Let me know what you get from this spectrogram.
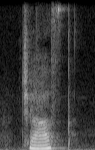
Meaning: part (of a whole)
- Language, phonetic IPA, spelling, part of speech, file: Czech, [ˈt͡ʃaːst], část, noun, Cs-část.ogg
